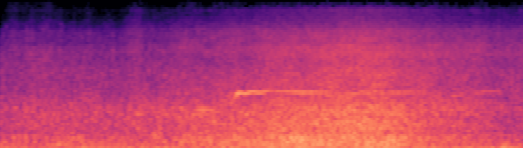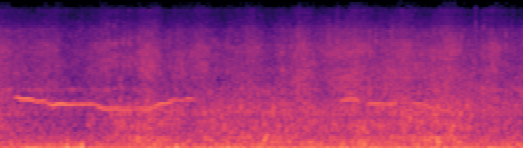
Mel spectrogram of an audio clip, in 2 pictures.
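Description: Small waves washing up a sandy beach, with wind buffeting the microphone; one wash swells louder a couple of seconds in. A thin, wavering whistle-like tone comes and goes through the middle.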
